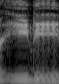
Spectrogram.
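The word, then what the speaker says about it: ED-E: There is Eddie, or Edie depending on how you want to pronounce it, an Eyebot wired for reconnaissance.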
